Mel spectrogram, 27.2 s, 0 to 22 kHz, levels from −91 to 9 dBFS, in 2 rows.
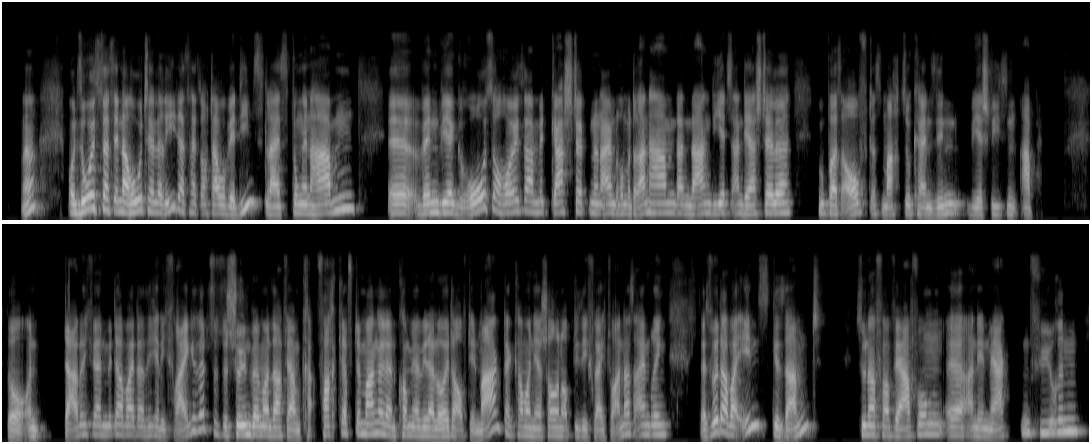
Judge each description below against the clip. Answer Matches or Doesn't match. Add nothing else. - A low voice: Doesn't match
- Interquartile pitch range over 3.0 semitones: Matches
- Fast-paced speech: Matches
